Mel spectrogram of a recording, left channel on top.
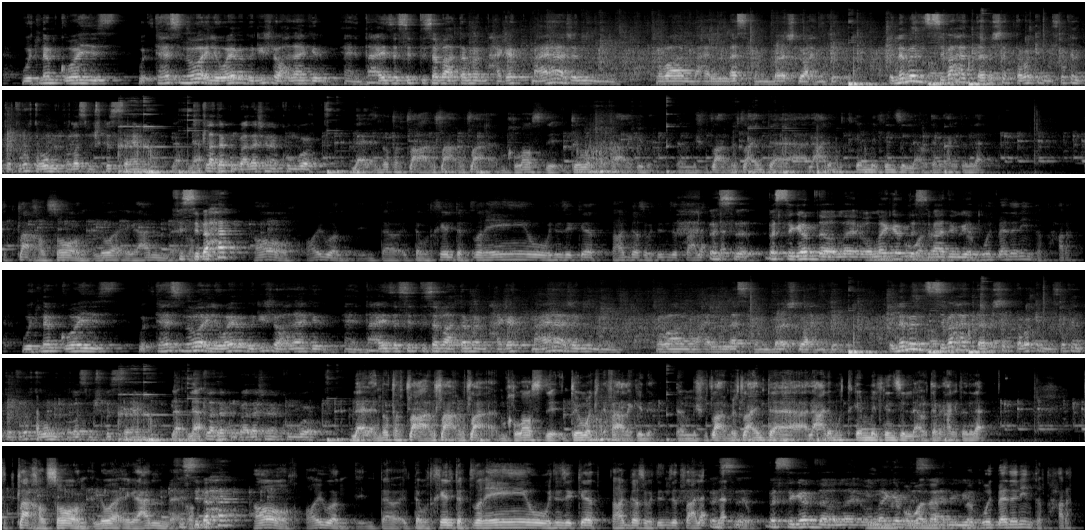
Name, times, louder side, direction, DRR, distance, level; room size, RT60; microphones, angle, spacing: voice 1, 0.2-1.0 1.4-6.1 6.5-8.4 8.9-12.4 12.8-14.0 23.4-24.0 28.5-31.4, left 2 dB, 35° left, 1.0 m, -23 dB
Cheering / Applause, 4.0-11.7, left 3 dB, 60° left, 1.7 m, -38 dB
sound 1, 7.2-7.6 8.3-10.1 10.4-10.7 11.5-12.8 13.3-13.4 13.9-14.9 15.2-16.0 16.6-20.3 20.6-20.8 21.1-21.2, equal, 5° left, 0.4 m, -27 dB
sound 2, 8.9-16.1 16.4-24.5, right 1 dB, 35° right, 1.5 m, -41 dB
voice 2, 12.5-12.9 14.3-20.7 21.2-21.4 21.7-23.6 24.2-29.2 30.3-32.4, right 8 dB, 70° right, 0.3 m, -25 dB
7.6 x 5.6 x 6.2 m
head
